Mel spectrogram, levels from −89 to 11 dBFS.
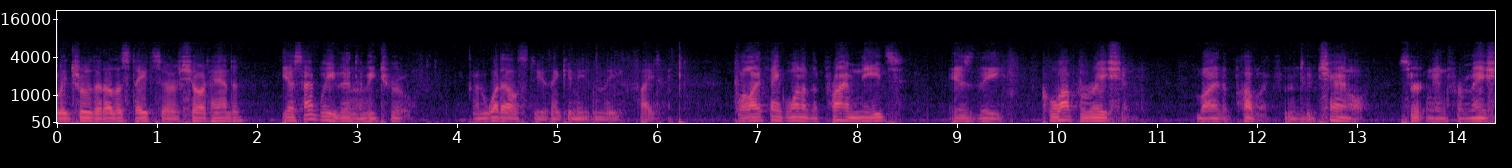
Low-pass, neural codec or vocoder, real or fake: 7.2 kHz; vocoder, 22.05 kHz, 80 mel bands, WaveNeXt; fake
